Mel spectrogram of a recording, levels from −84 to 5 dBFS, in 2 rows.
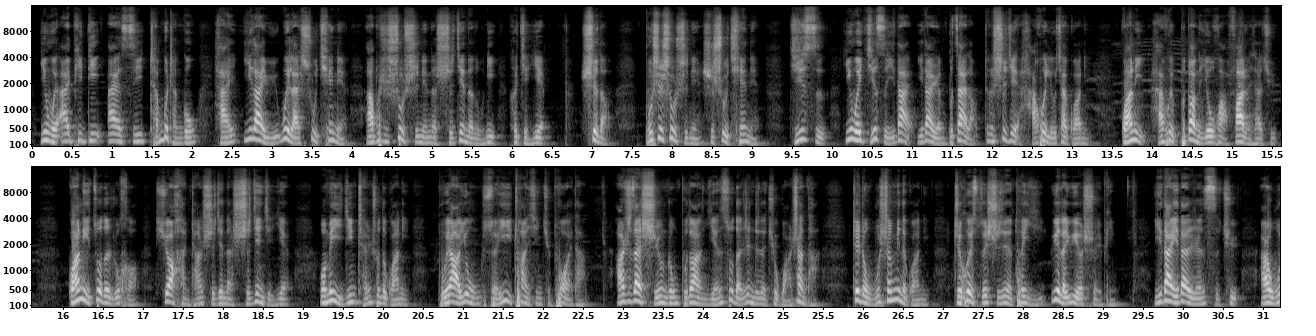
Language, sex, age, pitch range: Chinese, male, 40-59, 140-195 Hz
